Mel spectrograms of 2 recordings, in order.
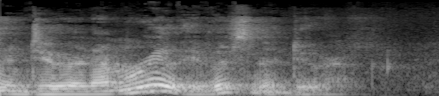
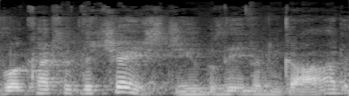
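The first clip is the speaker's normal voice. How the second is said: put-on British accent. Retelling what a woman holding a book said to him: British accent. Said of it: "In this beautiful British accent".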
